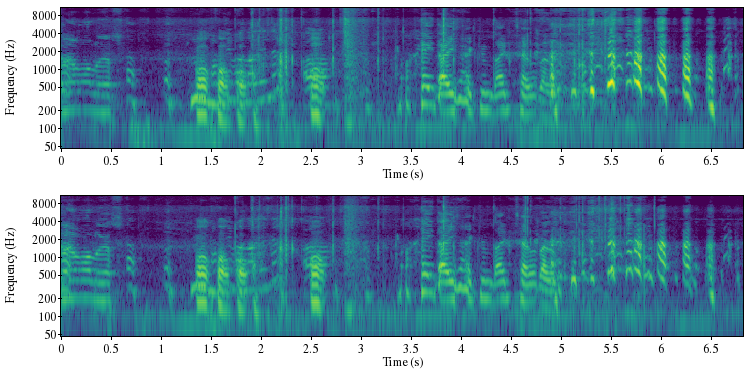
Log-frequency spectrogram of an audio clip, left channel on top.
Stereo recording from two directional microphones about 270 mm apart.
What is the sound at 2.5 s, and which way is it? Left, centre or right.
Speech, left.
